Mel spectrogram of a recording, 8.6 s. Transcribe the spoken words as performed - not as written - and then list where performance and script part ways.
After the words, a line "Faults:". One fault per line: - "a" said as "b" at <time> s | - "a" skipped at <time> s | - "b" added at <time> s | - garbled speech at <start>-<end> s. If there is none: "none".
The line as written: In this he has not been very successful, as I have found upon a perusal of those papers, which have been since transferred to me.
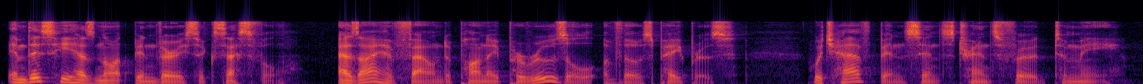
In this he has not been very successful, as I have found upon a perusal of those papers, which have been since transferred to me.
Faults:
none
